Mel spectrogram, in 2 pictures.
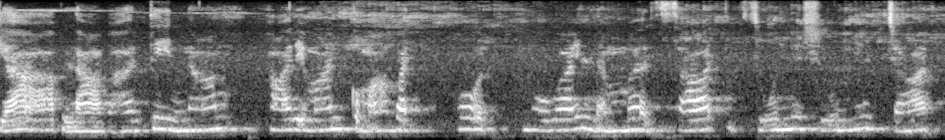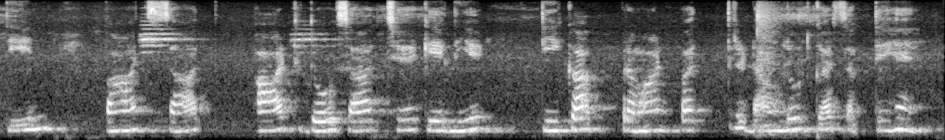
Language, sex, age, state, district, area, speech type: Hindi, female, 30-45, Madhya Pradesh, Hoshangabad, urban, read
